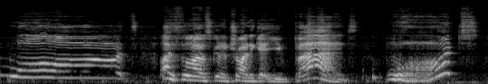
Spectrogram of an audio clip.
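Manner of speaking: high, loud, baffled what; shocked yell. Retold or imitated. Strangers baffled by slurring back at them, yelping. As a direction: cry out in disbelief.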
